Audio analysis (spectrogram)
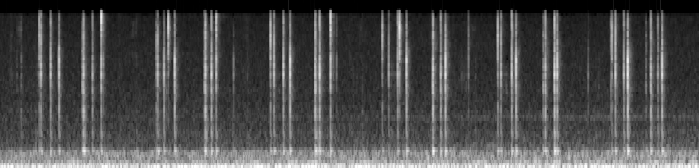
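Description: Long natural nails on both hands rapidly tap a flat, solid dark wood-grain tabletop. The result is quick bursts of short, bright, clicky ticks that die away almost instantly, over a faint low rumble.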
